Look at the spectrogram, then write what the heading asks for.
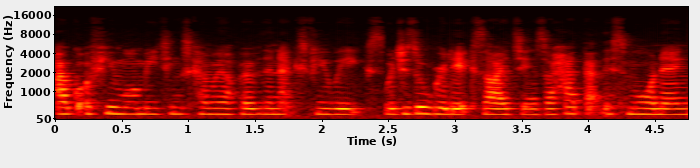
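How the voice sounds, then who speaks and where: Against noticeable background noise, a woman speaks very fast in a monotone, flat intonation at a medium pitch. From UK. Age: 20s. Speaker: university student. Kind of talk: casual vlog talk to camera.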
